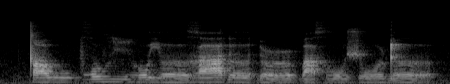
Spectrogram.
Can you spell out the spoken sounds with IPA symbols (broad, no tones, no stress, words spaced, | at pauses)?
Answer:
tˤuːbʁuɣi ɦojəːɣaːɗəː ɗə˞ ɓaxɣo ʃoːɖəː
